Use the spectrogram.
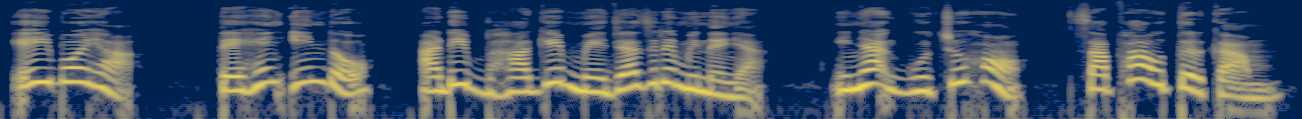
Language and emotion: Santali, happy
